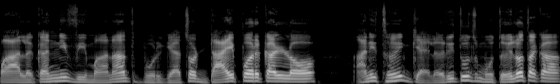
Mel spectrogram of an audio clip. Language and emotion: Goan Konkani, disgusted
